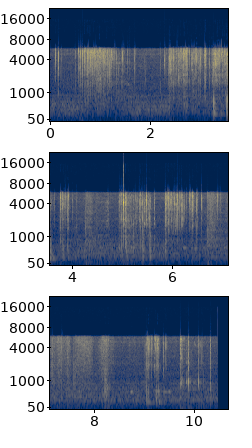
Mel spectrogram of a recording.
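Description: Thin plastic bag around a handheld radio crinkling and rustling in irregular bursts as it is handled and pulled off, with a few sharp clicks.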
